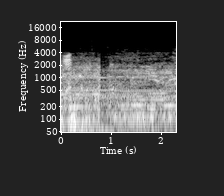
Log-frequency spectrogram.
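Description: Speedboat engines running steadily under way, heard from inside the covered passenger cabin, with a man's short spoken word at the start.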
